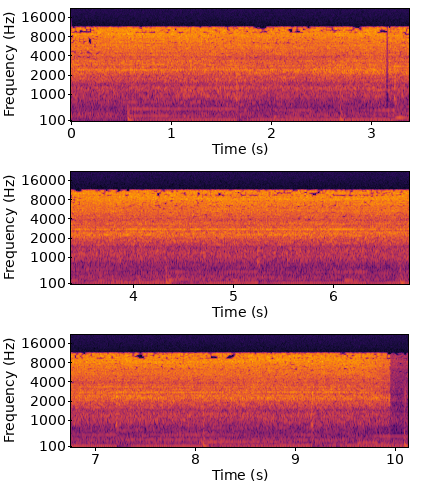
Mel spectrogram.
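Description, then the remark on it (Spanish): A blender runs steadily for about ten seconds, a loud whirring motor hum with shifting low tones as it purees onion, cumin, salt and pepper with a little water into a paste to add to meat. No one speaks. “y lo que vamos a hacer es licuar lo que ya les comenté anteriormente para agregarlo a la carne y al pigo, mezclarlo muy bien y dejarlo reposar mientras nos vamos a preparar”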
